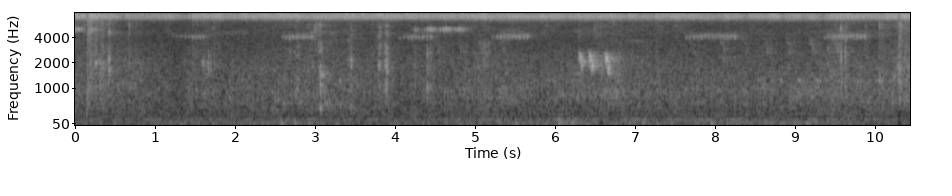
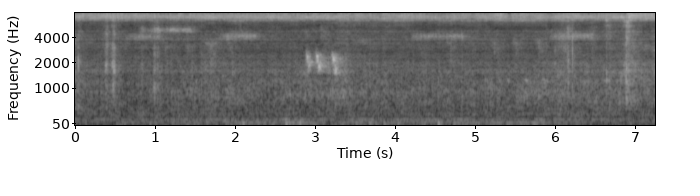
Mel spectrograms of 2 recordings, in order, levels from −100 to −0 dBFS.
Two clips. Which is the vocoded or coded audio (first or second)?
second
